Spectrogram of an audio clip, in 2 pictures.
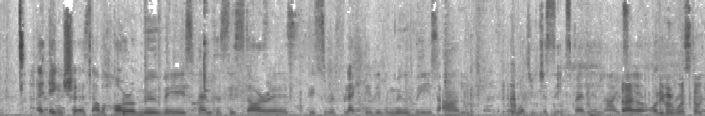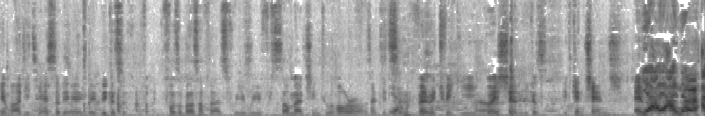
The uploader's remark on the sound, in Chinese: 这份音频采访是在今年五月戛纳电影节现场录制完成的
